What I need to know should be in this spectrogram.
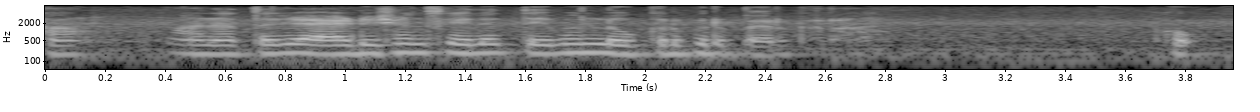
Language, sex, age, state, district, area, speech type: Marathi, male, 18-30, Maharashtra, Sangli, urban, spontaneous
